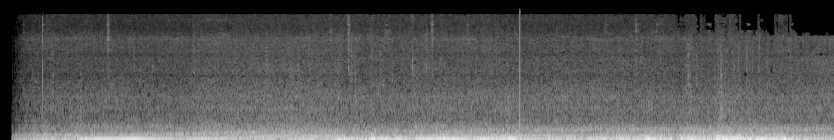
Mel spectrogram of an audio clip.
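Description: A car driving along a city street, heard from inside the cabin: a steady low rumble of engine and tyres that swells and eases a little.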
